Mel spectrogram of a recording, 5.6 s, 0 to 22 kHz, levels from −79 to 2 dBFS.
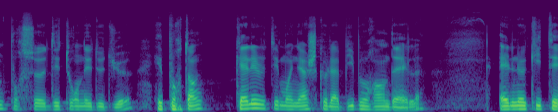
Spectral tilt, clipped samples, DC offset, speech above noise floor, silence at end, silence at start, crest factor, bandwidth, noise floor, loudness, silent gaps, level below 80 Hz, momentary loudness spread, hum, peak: -7 dB/octave; under 0.1%; under 0.1%; 28 dB; 0 s; 0 s; 20 dB; 12.5 kHz; -49 dBFS; -23 LUFS; none; -60 dBFS; 8 LU; none; -2 dBFS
